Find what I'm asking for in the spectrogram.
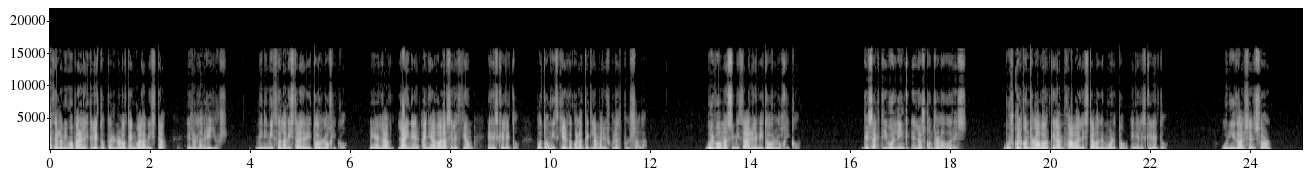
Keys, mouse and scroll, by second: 6.0 ctrl+Up, 10.7-12.4 drag.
